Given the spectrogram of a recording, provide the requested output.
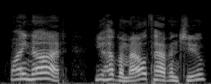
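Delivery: put-on high, loud boyish questioning; high-voiced storybook boy; challenging boy. A narrator's reading. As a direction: press the point as a young lad.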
